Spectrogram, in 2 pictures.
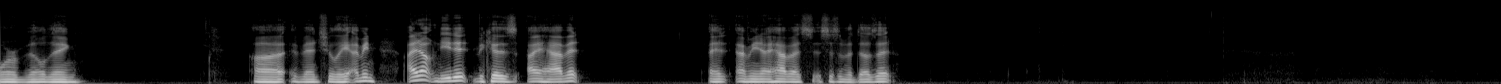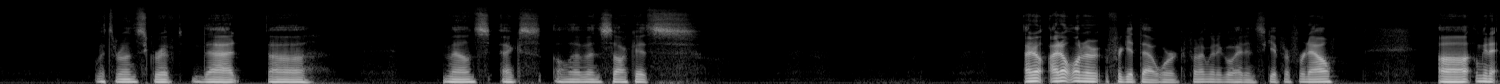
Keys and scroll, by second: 0.0-0.8 typing, 2.1-4.5 typing, 6.3 Up, 7.2 Return, 9.2-25.4 typing, 25.5 Return, 26.8 Return, 27.8-30.0 typing.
